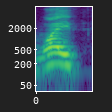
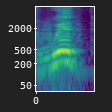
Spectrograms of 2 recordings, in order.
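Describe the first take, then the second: First: It has a long vowel like 'wide'. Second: It sounds like the word 'with'. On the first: The speaker calls it wrong. "and not Wythe" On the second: The speaker calls it right. "whose name I understand is pronounced With"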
